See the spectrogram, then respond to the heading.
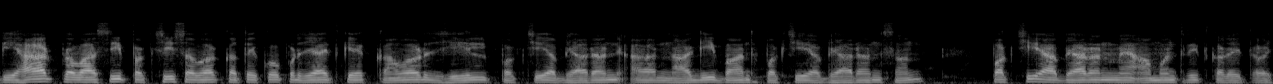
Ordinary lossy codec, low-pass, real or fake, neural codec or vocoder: none; 7.2 kHz; fake; codec, 16 kHz, 16 kbps, FreqCodec, smaller model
